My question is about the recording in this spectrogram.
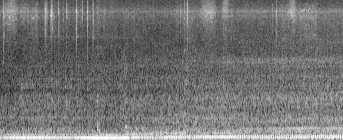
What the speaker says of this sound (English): So here comes another truck coming in too.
